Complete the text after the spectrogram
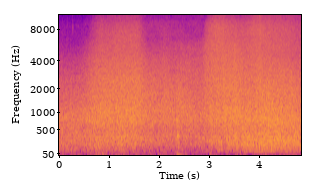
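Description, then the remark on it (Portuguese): Ocean waves wash onto the shore in broad, hissing surges, two swells rising and falling over a few seconds, with a steady roar of surf and no voices, heard on a hot, sunny day during a heat wave as people leave their car to prepare for a boat trip. “Dá para ouvir as ondas já.”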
